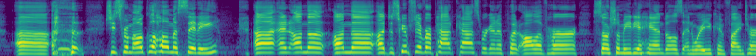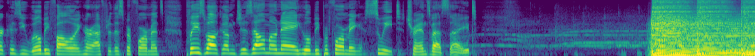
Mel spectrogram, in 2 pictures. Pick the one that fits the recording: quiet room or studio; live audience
live audience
